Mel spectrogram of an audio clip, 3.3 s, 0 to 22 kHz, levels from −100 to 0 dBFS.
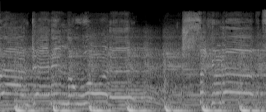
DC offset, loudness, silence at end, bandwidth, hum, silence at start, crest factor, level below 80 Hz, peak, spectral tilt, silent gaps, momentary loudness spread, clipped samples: under 0.1%; -33 LUFS; 0 s; 14.5 kHz; none; 0 s; 14 dB; -36 dBFS; -18 dBFS; -4.5 dB/octave; none; 3 LU; under 0.1%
